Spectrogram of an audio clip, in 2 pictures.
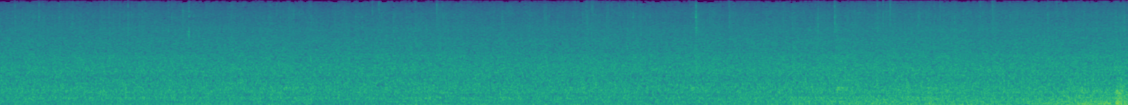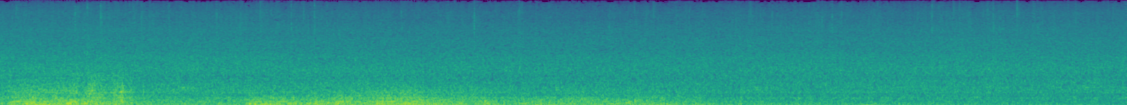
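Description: Steady rain falling throughout, with a thunderclap rumbling in about halfway through. It peaks twice and rolls away over about ten seconds, leaving the rain.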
